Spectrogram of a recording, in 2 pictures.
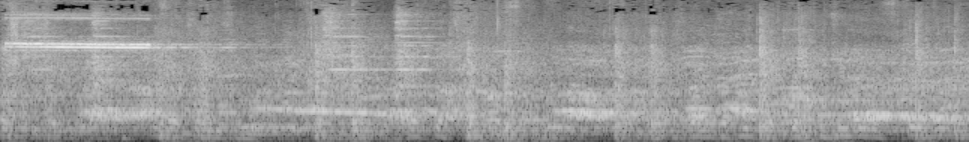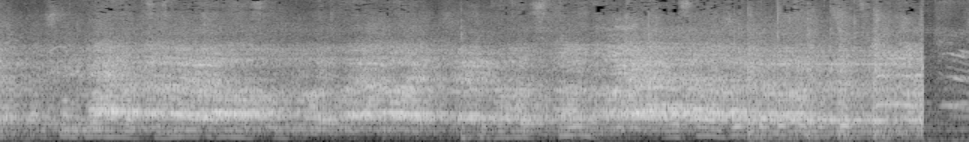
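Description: Football crowd chanting in the stadium stands: massed voices singing a repeated chant that swells and falls in phrases about a second long.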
